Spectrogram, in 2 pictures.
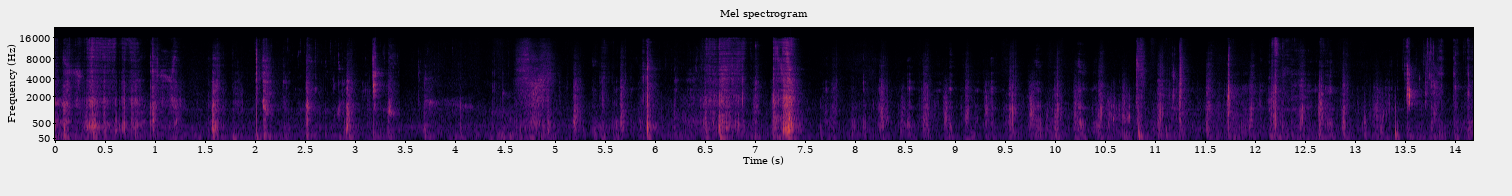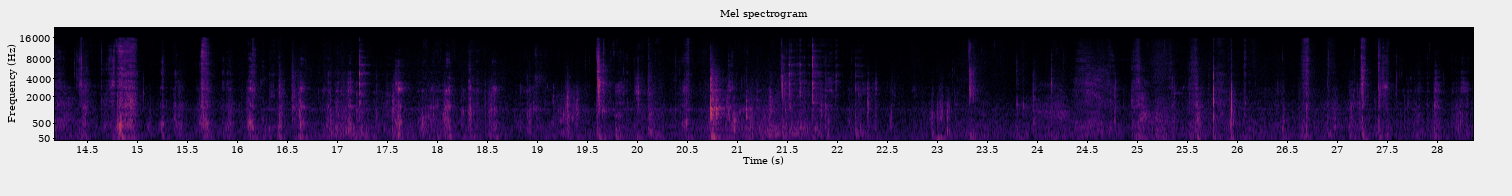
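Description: Close-miked eating sounds: irregular chewing, biting and wet mouth clicks, with a few sharper, louder clicks along the way.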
